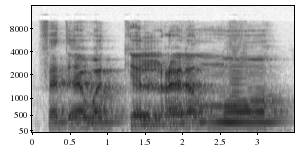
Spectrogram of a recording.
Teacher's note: ഫതവക്കൽ എല്ലാ ഹർഫുകൾക്കും തർക്കീഖാണ് എന്നത് പ്രത്യേകം ശ്രദ്ധിക്കേണ്ടതാണ്.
